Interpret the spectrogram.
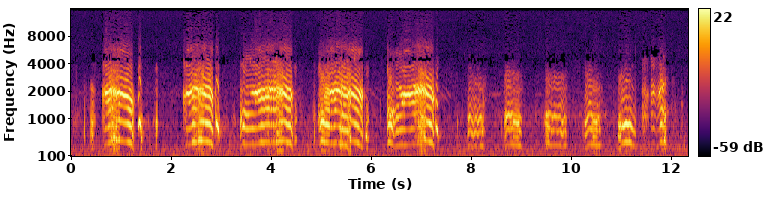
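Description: Baby-style crying voiced by an adult playing a newborn: about five long, loud, wavering wails, then shorter, quieter sobbing cries about one a second.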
